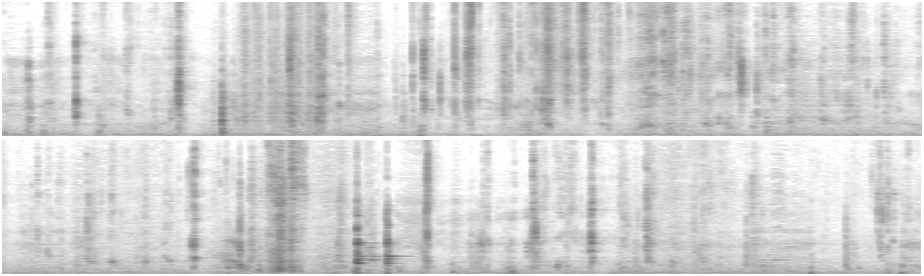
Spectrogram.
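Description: Close-miked chewing and wet mouth sounds of someone eating Spam kimchi fried rice by the spoonful, with scattered sharp clicks and scrapes of the spoon in the pan.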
